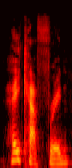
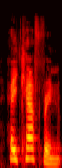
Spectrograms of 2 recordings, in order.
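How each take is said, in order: First: Said in the usual way. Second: Higher and louder, delighted hello; excited greeting. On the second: Real, not acted. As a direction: call out to her happily. Greets viewer twice, second brighter.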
